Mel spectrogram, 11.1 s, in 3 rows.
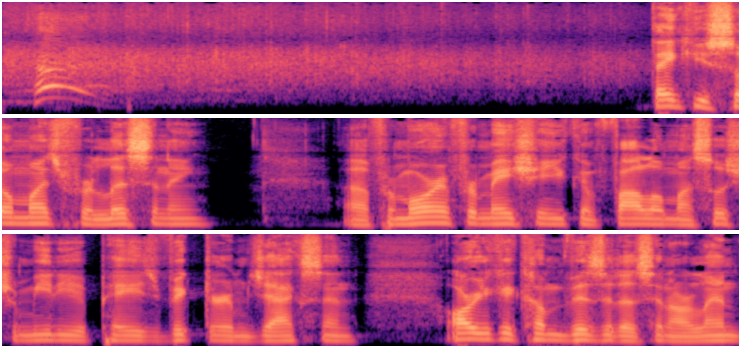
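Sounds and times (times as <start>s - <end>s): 
audience clapping hands: 0.0s - 3.8s
speech: 3.2s - 4.8s, 5.4s - 11.0s.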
